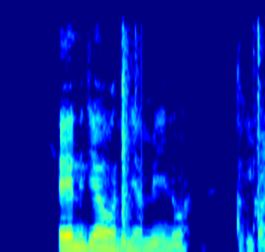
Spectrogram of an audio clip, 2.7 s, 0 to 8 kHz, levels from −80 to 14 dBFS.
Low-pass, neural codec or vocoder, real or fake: 7.2 kHz; none; real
